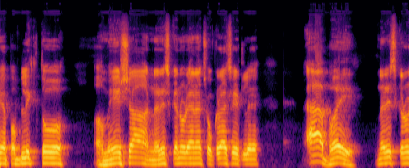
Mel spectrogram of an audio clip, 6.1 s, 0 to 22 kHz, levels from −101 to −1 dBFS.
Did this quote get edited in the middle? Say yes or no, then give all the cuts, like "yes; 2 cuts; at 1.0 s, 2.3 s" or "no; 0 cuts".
yes; 1 cut; at 4.3 s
